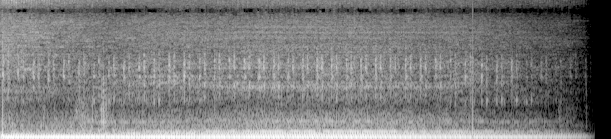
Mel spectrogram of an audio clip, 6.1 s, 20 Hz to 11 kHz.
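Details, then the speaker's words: BMW E36 drift car, cold start at idle: fast, steady ticking clatter over the six-cylinder rumble; viewers suggested lifters (poussoirs), but owner doubts it and the noise persists after repeated longer runs; cause unconfirmed. "j'ai continué de démarrer la E36 plusieurs fois dans la semaine laisser tourner plus longtemps et tout pour voir si c'était lespousoir ou ce que ça pouvait être d'autres et le souci est toujours pareil il y a toujours le claquement"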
